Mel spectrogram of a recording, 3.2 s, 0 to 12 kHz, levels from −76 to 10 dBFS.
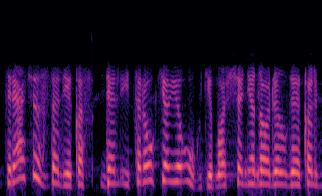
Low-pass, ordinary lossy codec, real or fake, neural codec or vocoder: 7.2 kHz; Opus, 64 kbps; real; none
